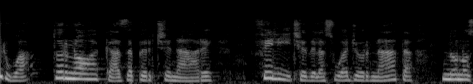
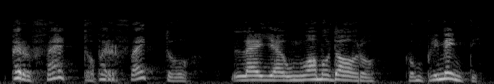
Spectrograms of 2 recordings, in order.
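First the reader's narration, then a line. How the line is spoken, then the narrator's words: Exclaimed. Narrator (Italian): Il direttore, come l'ebbe letto, esclamò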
